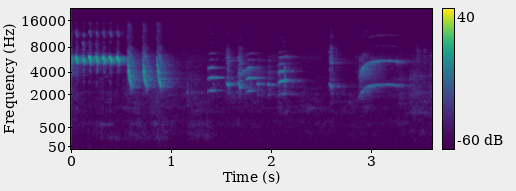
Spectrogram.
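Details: Courting male lesser goldfinch of subspecies jouyi, in breeding condition, gives a rapid series of high piercing notes, then harsh chips, buzzy twitters and a final slurred whistle.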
